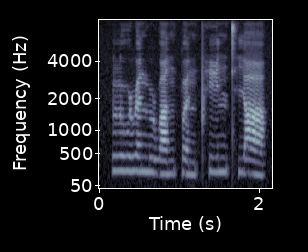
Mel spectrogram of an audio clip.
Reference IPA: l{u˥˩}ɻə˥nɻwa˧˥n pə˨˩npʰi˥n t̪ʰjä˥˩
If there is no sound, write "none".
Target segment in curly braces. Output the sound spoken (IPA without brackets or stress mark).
u˥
